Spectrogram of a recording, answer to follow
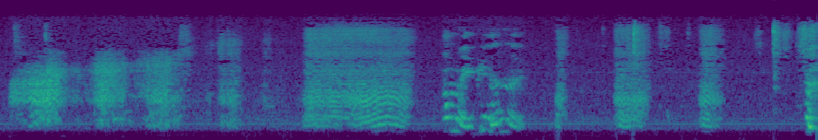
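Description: Speech picked up through a pet camera's narrow-band microphone, in short bursts. About three seconds in there is a rasping, wavering sound lasting about a second.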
